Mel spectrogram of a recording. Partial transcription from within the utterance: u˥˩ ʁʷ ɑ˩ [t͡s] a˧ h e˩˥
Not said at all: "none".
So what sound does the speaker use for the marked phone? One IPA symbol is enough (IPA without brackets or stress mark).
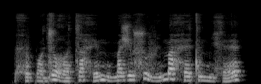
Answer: t͡s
